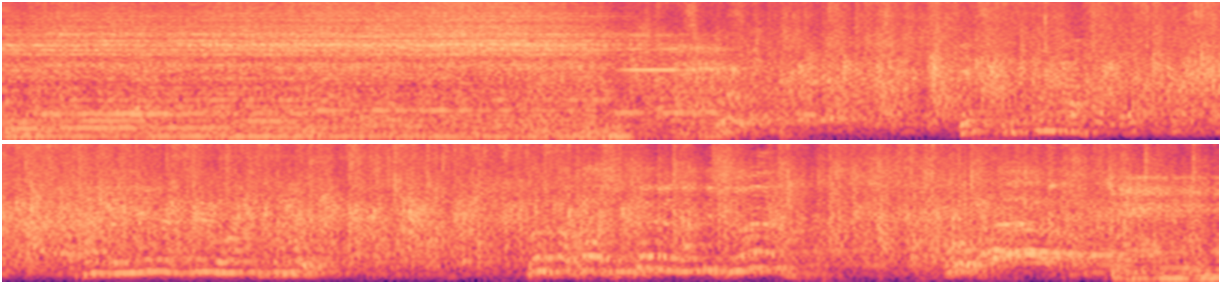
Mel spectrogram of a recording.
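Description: A hardcore band's amplified guitars and drums hold a ringing final chord that stops about four seconds in; the audience then applauds and cheers while a voice talks over the PA between songs. Near the end the electric guitars come back in loudly.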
